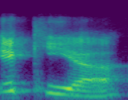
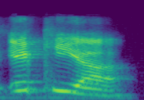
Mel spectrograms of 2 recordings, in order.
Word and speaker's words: IKEA: wrong it's it's actually ikea and we just can't get over it really it's ikea that is how you pronounce it in swedish that is how it's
